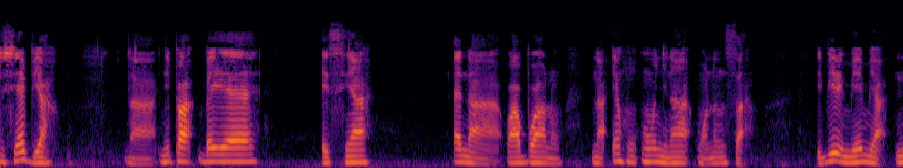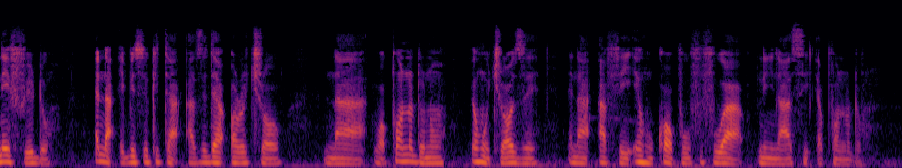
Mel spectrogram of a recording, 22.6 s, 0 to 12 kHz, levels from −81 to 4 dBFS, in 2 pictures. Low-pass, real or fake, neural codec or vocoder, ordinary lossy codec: 7.2 kHz; real; none; MP3, 32 kbps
